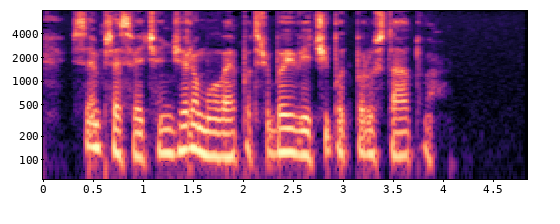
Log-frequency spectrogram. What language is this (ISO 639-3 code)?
ces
